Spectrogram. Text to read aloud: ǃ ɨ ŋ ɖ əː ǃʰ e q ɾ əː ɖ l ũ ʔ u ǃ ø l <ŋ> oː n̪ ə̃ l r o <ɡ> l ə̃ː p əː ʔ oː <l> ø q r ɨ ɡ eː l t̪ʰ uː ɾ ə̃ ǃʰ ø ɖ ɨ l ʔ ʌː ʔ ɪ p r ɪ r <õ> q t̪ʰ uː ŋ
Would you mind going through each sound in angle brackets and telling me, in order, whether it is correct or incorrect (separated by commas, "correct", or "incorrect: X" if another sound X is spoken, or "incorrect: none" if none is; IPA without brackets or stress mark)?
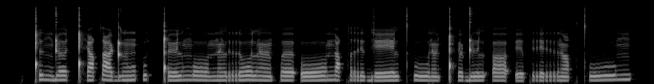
correct, incorrect: none, incorrect: n̪, correct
